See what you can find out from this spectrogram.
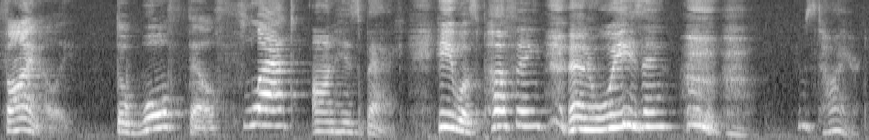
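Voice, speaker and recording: Female teacher for children's read-aloud: highish voice, unhurried, dramatic, big swings in pitch. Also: sing-song, reverberant. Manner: dramatic, deliberate phrasing with hushed asides. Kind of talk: animated read-aloud storytelling for young children.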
